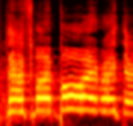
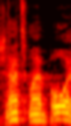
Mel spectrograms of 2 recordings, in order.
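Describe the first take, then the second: First: Very high and loud, screaming it out; proud dad scream. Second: Soft and fond; tender. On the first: Retold or imitated. Father screaming from the bleachers at his son. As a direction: shriek it like a dad gone wild. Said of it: "and screaming". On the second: Acted. God thinking of his child, softly tender. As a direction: say it gently, full of love. God's tender thought, echoing dad's cheer.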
